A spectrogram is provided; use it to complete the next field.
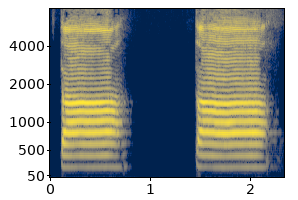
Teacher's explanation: জিহ্বার আগা উপরের দুই দাঁতের গোড়ায় লাগাবো লাগিয়ে আমরা এক লিফটে টেনে উচ্চারণ করবো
